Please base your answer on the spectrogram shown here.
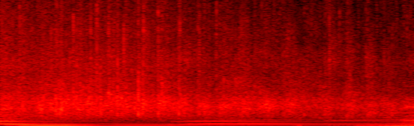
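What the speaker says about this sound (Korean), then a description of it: "우리 한번 힘차게 감사의 박수 드리겠습니다." A church congregation at an autumn revival service applauds in thanks, a steady wash of clapping over a low sustained tone, moderately distant and even throughout.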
